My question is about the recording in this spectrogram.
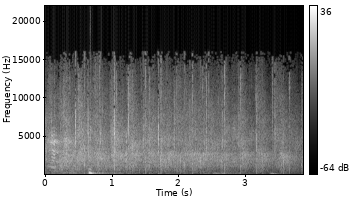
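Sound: group clapping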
